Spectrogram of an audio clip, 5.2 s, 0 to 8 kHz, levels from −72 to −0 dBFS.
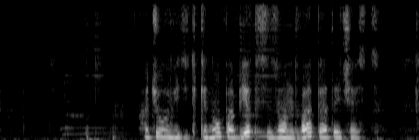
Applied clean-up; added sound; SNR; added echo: neural separator model SepFormer DNS4.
